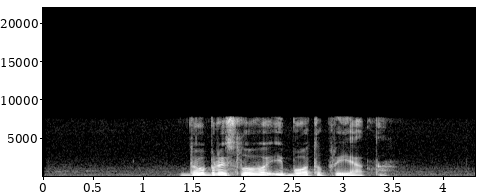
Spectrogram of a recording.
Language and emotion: Russian, positive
